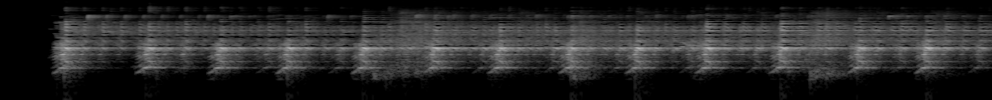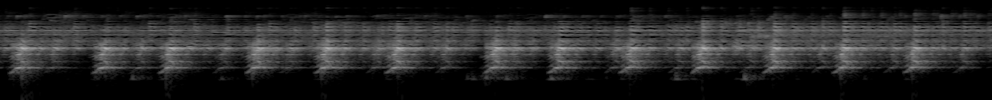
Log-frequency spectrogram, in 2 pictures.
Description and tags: An edit of a goose to make it even more infuriating.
